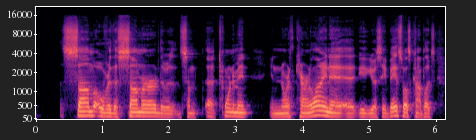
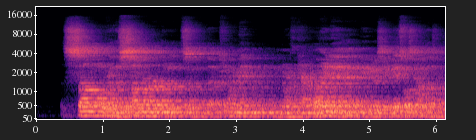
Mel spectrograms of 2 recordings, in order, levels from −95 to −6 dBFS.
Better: first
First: none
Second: room echo; strong; dies away in 3 s // off-mic speech; far

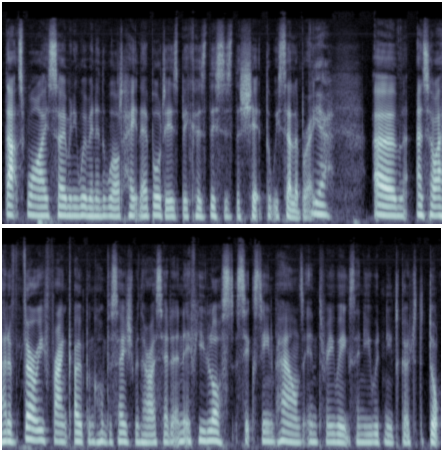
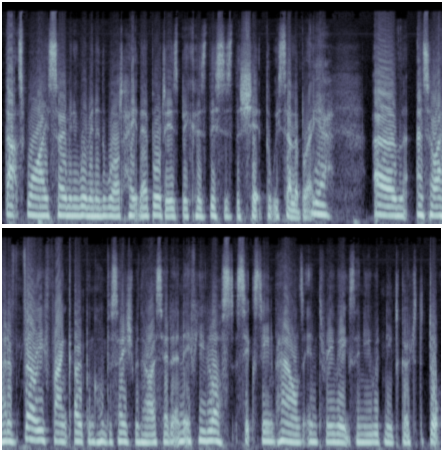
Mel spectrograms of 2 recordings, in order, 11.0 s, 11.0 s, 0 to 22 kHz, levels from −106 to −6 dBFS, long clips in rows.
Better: first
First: none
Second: distortion; heavy; 14% of the sound clipped

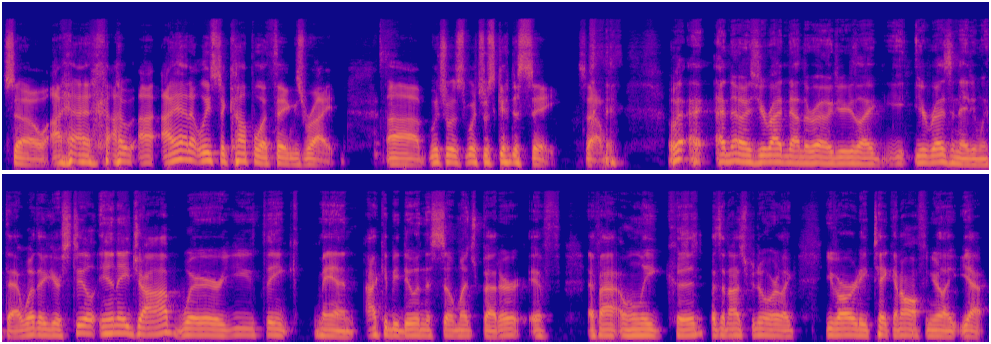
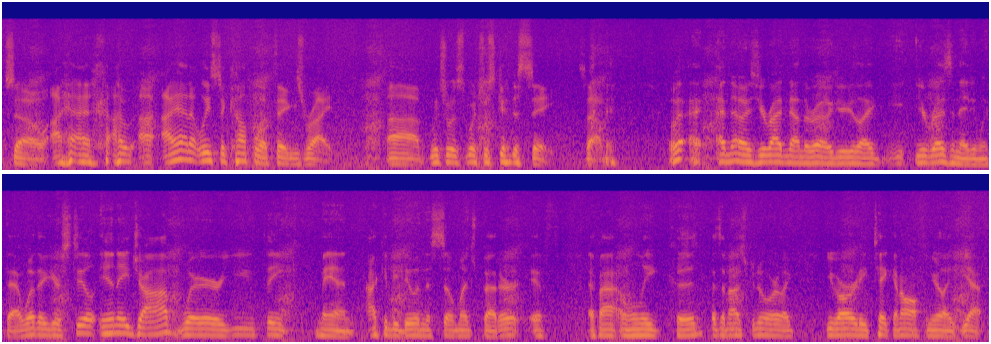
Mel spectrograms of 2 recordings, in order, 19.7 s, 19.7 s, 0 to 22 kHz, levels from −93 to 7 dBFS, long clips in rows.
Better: first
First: none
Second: hiss; noticeable; throughout; 15 dB below the speech

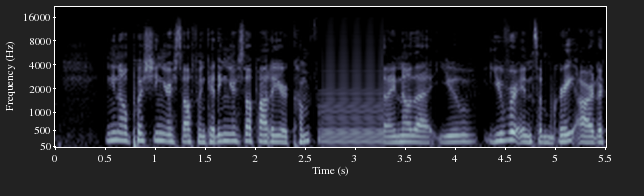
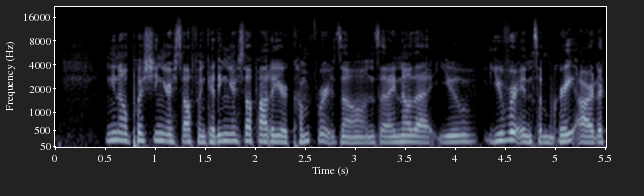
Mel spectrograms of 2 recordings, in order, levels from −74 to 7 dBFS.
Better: second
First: audio freezing; at 2.5 s for 0.5 s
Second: none

